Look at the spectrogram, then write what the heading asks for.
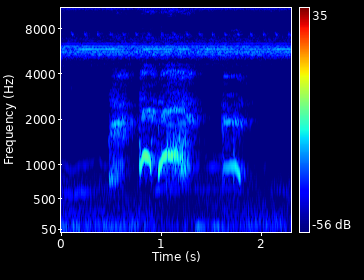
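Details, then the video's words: During a crowing contest at Bukit Sibreh, Aceh, a red junglefowl gives a brief raspy crow: a couple of harsh rising-falling notes and a short tail note, with constant high-pitched background buzzing. "Ayam Hutan Aceh # Perang Kokok di Bukit Sibreh"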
